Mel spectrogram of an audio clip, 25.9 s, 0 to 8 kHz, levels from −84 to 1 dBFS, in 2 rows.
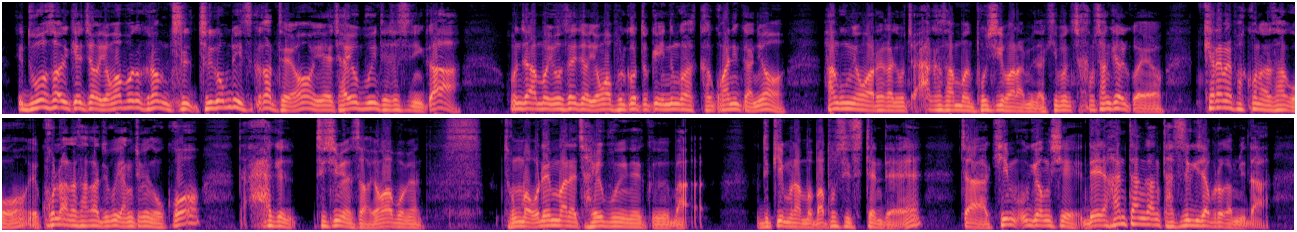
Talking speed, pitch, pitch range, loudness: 370 characters per minute, 125 Hz, 110-145 Hz, -22 LUFS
